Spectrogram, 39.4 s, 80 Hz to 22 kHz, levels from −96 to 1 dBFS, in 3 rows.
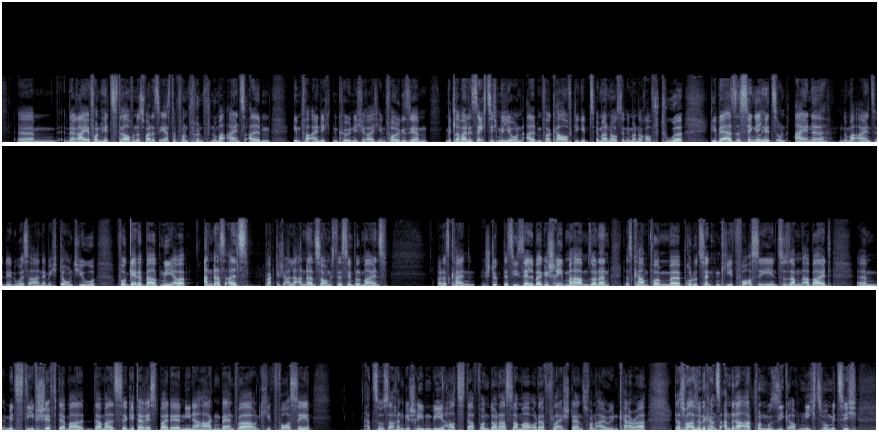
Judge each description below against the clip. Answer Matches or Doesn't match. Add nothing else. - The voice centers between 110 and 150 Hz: Matches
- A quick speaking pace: Matches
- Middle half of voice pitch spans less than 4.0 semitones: Matches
